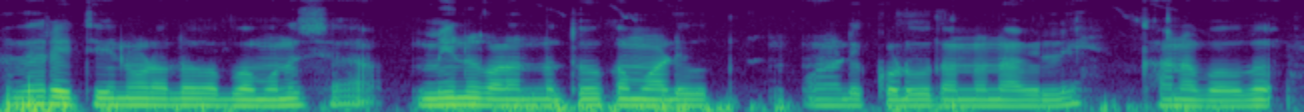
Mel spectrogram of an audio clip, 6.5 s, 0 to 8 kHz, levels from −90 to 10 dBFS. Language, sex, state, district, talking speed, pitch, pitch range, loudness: Kannada, female, Karnataka, Koppal, 100 wpm, 120 Hz, 115-130 Hz, -19 LUFS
